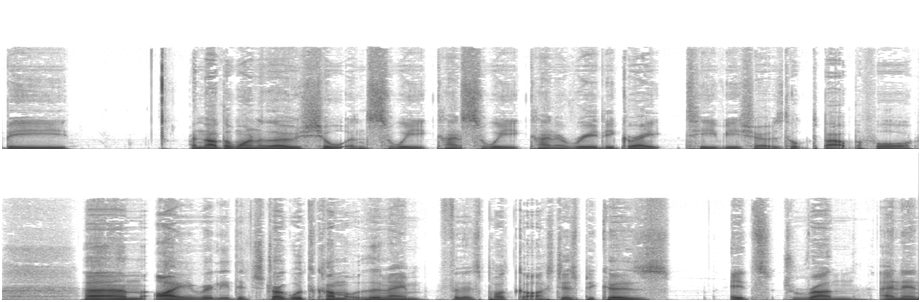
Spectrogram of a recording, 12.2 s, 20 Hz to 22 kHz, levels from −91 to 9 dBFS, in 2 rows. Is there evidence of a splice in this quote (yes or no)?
yes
